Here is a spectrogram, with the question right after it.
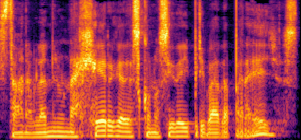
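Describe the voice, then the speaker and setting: A man talks at a moderate pace with a fairly low pitch. His tone is dark and mellow. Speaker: book podcast host. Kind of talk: book review monologue.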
